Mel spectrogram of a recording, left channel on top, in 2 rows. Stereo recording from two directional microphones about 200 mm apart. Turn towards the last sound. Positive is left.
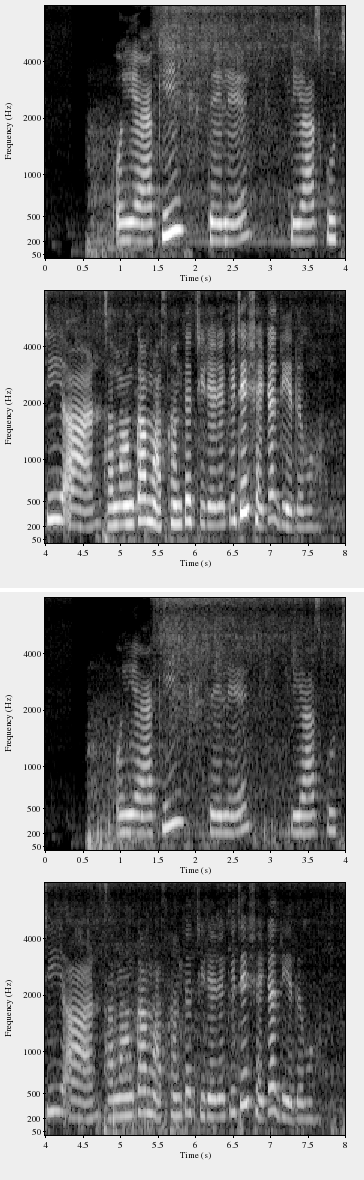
turn(degrees=45)  # may be behind; listen again after turning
